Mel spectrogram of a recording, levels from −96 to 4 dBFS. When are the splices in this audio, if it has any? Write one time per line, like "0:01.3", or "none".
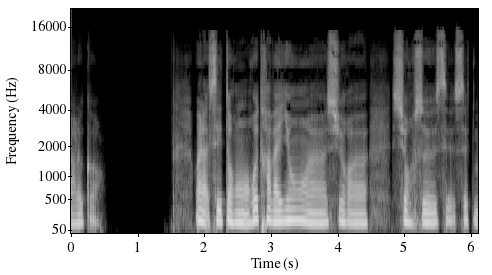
none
